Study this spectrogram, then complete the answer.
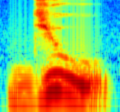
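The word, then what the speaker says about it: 十: it means jew ten the meaning is 10 and we pronounce jew so the difference only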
